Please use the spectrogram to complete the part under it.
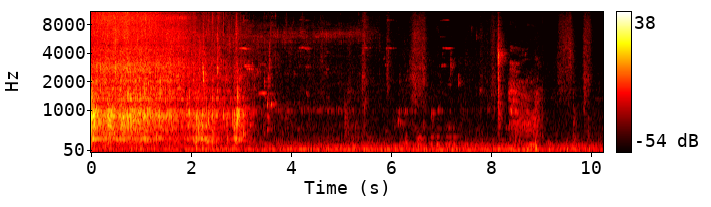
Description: The water flushes in a toilet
